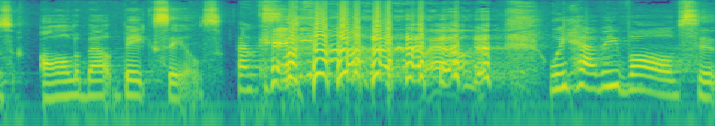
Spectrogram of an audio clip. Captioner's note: laughs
